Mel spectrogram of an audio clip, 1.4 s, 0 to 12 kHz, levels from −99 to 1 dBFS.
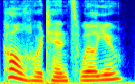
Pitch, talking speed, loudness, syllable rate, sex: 195 Hz, 175 wpm, -16 LUFS, 4.8 syllables/s, female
